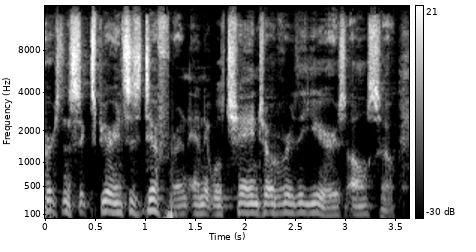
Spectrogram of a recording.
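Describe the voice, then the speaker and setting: In a room with audible echo, a man of medium pitch and dark, mellow tone speaks at a moderate pace. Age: 80s+. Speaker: lay speaker at church service. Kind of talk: sermon. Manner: halting.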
